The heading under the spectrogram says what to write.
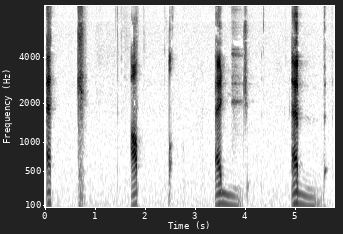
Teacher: The sound stops. That stopping of sound is called shidda in Arabic language and in tajweed.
